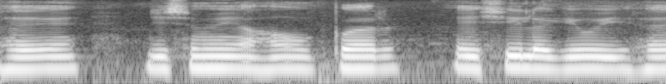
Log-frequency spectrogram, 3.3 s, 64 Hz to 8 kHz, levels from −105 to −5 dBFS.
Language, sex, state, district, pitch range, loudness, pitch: Hindi, male, Haryana, Charkhi Dadri, 150-160 Hz, -14 LUFS, 155 Hz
